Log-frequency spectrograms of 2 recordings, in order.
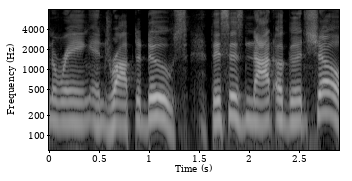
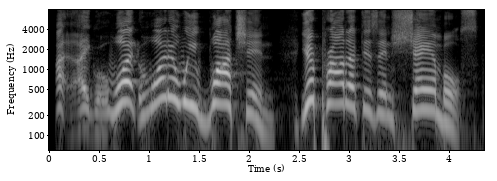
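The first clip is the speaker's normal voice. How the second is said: heated rant; 7 semitones higher, 4 dB louder than usual. Real, not acted.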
